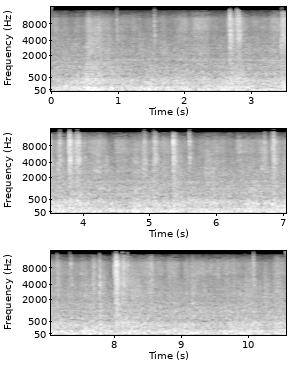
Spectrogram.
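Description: Steady low rumble of a train passenger car rolling along the rails, with scattered sharp clicks.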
